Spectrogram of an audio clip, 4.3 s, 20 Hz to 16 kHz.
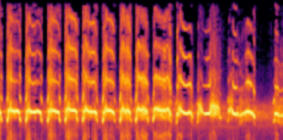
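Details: Osprey at the nest with a fish, Dunrovin Ranch, 22 August 2020: a rapid burst of high chirping whistles, nearly four a second, that slows and fades toward the end.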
